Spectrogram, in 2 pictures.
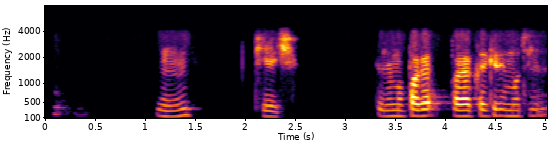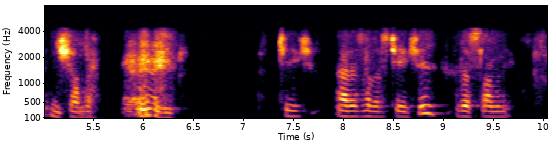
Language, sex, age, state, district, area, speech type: Kashmiri, male, 45-60, Jammu and Kashmir, Kupwara, urban, conversation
